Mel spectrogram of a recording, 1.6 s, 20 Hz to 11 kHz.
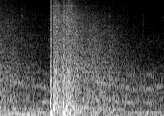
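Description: A two-round burst from a gun in Resident Evil Revelations 2 cracks out once, sharp and loud, over a steady game background with no talk.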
